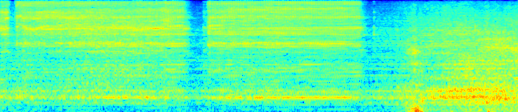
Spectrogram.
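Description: Parting tool plunging into a spinning wooden spindle on a lathe, cutting down to the depth of a cove, a steady hissing scrape of the cut. It breaks off briefly about two seconds in, stops about three-quarters of the way through, and a few low knocks follow.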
